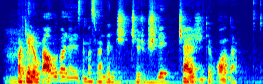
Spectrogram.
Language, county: Lithuanian, Klaipėda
